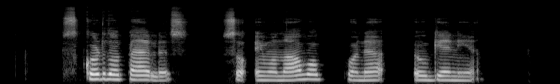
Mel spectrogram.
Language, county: Lithuanian, Kaunas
